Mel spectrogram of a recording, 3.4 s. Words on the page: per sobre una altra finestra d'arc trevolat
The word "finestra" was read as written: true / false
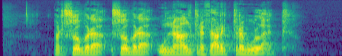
false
